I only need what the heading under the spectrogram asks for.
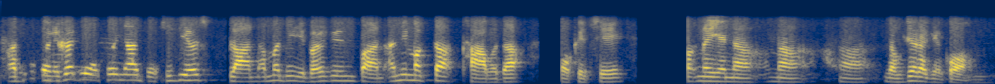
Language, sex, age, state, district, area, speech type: Manipuri, male, 45-60, Manipur, Kangpokpi, urban, conversation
